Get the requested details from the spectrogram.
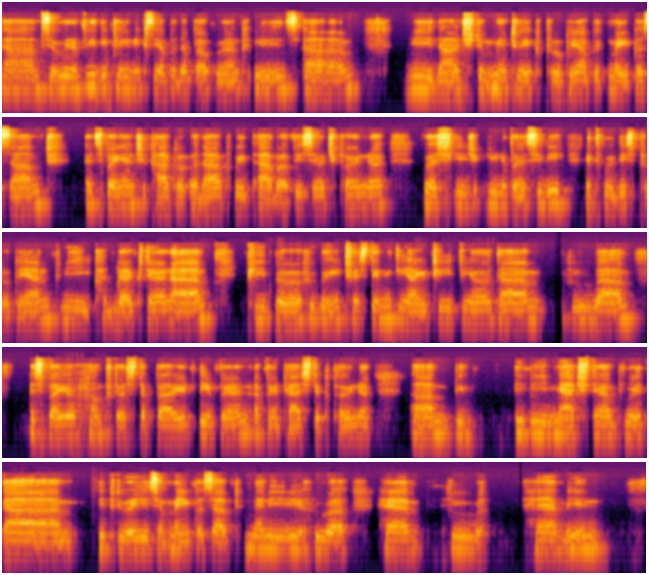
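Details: Woman born deaf, now using bilateral cochlear implants, who describes her own deaf accent; deaf speech (hearing-impaired speech).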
